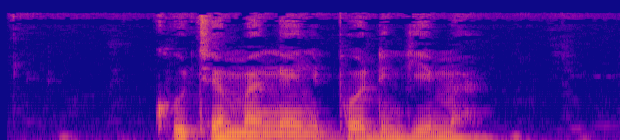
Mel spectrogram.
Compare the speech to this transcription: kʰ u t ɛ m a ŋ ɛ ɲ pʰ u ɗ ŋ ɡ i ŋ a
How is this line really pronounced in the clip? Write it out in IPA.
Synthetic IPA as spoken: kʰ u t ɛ m a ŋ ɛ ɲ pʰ ɔ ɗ ŋ ɡ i m a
